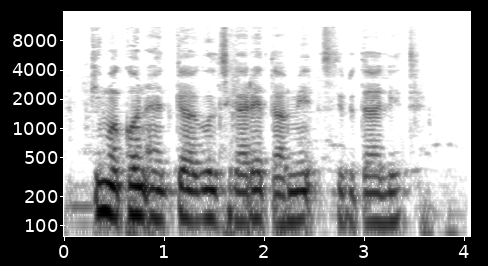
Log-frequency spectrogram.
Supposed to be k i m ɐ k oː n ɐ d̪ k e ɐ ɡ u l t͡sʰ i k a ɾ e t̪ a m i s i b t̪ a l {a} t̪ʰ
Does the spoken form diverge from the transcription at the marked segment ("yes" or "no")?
yes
